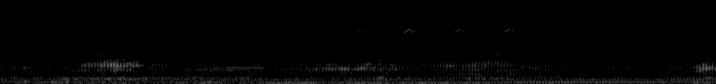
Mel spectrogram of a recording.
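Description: Faint outdoor background with a low rumble. About halfway through, a small bird gives a quick run of about six short, high chirps.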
